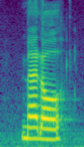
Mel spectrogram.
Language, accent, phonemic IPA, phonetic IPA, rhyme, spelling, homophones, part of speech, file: English, US, /ˈmɛd.əl/, [ˈmɛɾəɫ], -ɛdəl, meddle, medal, verb, En-us-meddle.ogg
- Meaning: 1. To interfere in or with; to concern oneself with unduly 2. To interest or engage oneself; to have to do (with), in a good sense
